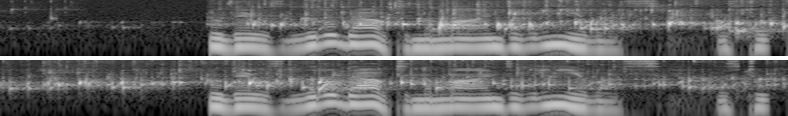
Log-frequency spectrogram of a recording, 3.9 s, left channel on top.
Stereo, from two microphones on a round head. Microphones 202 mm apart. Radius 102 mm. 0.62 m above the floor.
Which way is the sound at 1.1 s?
25° right (ahead or behind).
